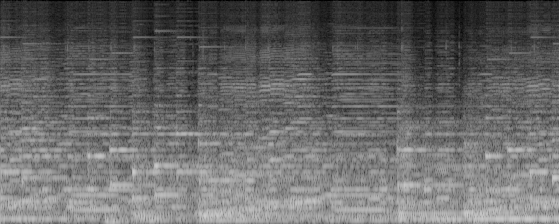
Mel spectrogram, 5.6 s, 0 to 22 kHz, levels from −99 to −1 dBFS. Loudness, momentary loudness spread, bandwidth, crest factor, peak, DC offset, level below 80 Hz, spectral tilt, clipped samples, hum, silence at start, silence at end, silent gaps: -27 LUFS; 4 LU; over 20 kHz; 14 dB; -12 dBFS; under 0.1%; -40 dBFS; -6 dB/octave; under 0.1%; none; 0 s; 0 s; none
